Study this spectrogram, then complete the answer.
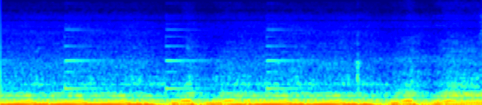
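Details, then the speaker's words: Car with internal control module checksum code that won't rev: deep uneven rumble stumbling as if running on only about two cylinders; no misfires recorded, injectors suspected more than spark, cause not confirmed. "so there sounds like we lost a couple cylinders if you can hear that let's go in here it is not recognizing any misfires but we definitely are only running on like two cylinders"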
